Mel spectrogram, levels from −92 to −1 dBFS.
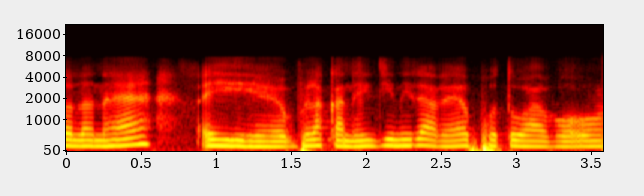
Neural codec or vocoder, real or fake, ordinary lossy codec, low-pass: codec, 16 kHz, 0.7 kbps, FocalCodec; fake; none; none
